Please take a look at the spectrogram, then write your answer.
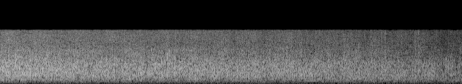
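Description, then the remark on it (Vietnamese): A dense, sustained wash of clapping from a large Buddhist audience to officially open the program, loud and steady throughout, easing off slightly toward the end, with no voices over it. “Vâng, kính thưa toàn thể đạo tràng, để chương trình được bắt đầu, xin toàn thể đạo tràng dành một tràng pháo tay thật lớn thật dài để cho chương trình của chúng ta được chính thức bắt đầu.”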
